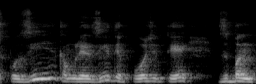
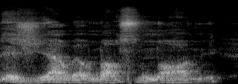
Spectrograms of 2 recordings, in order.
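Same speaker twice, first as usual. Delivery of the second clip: very low, deep chorus of many voices in unison; 9 semitones lower than usual. Speaker showing how someone performs a possession, in Legion voice of many voices. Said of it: "como se fosse a voz de muitas vozes".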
